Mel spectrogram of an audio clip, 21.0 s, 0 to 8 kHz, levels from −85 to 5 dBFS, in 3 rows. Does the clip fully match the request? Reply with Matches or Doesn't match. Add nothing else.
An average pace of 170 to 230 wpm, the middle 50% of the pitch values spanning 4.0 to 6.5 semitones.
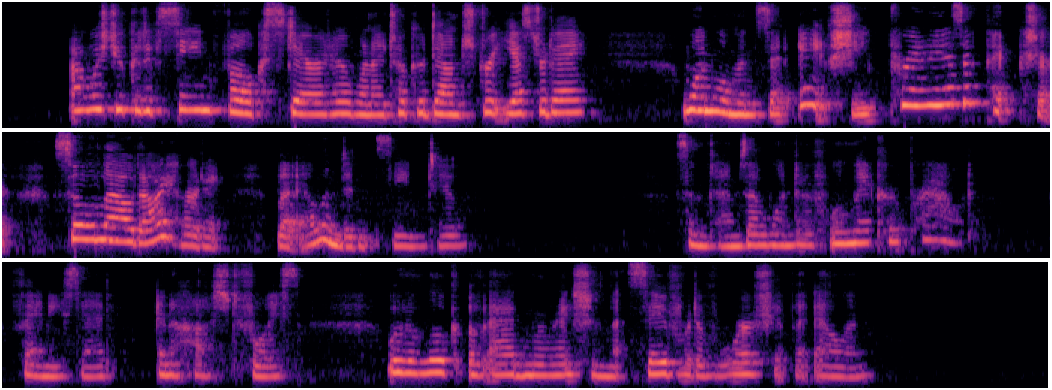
Matches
